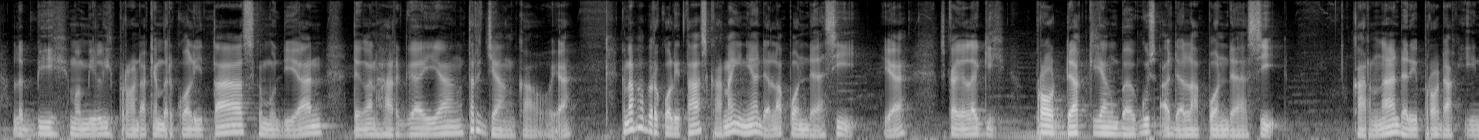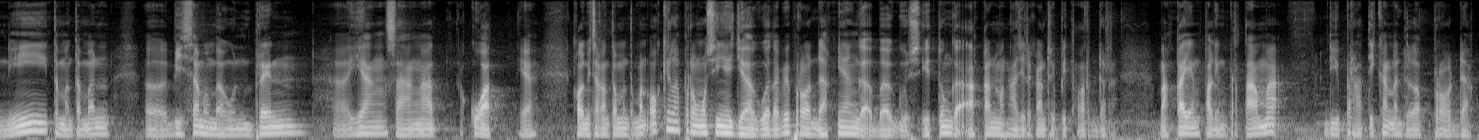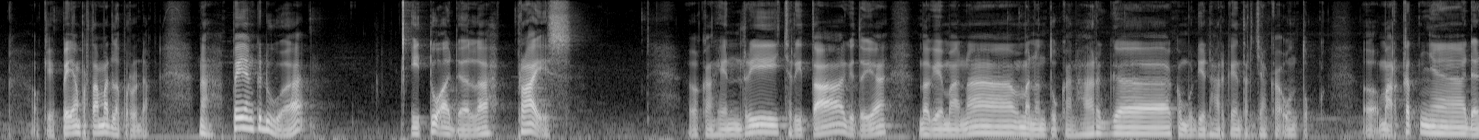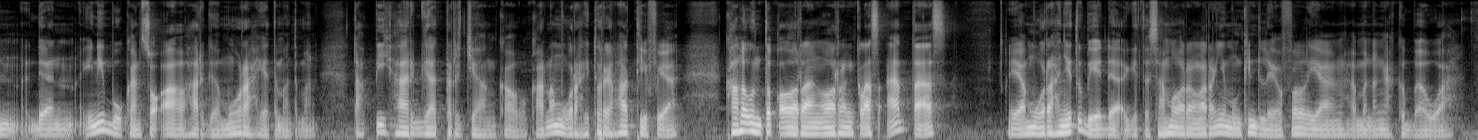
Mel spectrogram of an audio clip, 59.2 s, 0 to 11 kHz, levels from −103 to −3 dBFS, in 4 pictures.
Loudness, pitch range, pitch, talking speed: -28 LUFS, 85-110 Hz, 95 Hz, 130 wpm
